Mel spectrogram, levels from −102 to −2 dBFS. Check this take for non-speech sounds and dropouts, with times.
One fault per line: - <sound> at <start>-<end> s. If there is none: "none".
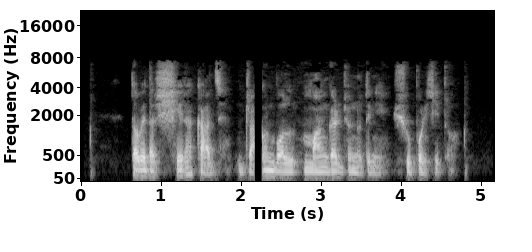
- dropout at 2.2-2.3 s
